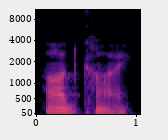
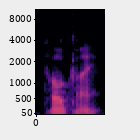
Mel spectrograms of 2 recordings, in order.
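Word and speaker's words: Todhchaí: Todd Kai. Oh no, it's DH Tokai. I wish Google had a pronunciation thing, but anyway, Tog, Todhchai fada. DH I think in Irish is kind of Tokai.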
